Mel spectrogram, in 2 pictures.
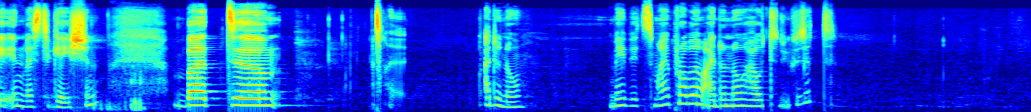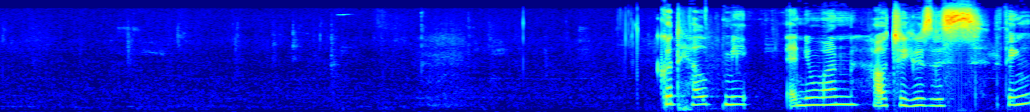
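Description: A woman speaks calmly into a microphone over a loudspeaker.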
